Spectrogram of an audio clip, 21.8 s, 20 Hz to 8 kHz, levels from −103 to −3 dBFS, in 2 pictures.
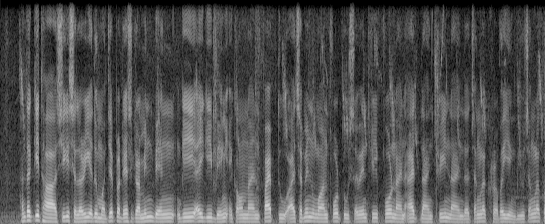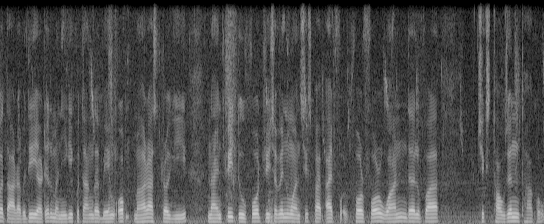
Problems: constant background noise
